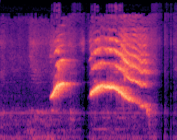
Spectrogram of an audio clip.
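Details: Captive female Amazon parrot indoors giving a mimicked wolf whistle: a short rising whistle, a brief gap, then a longer bright whistle arching up and sweeping down.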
